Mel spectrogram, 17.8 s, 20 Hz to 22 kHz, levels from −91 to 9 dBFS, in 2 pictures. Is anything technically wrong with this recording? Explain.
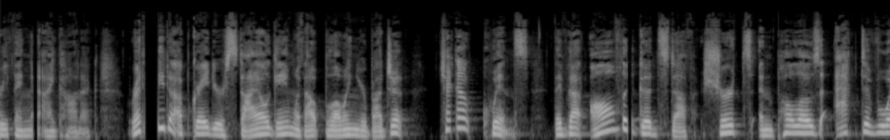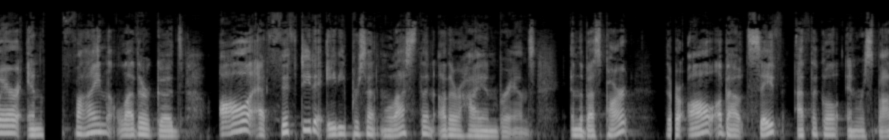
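Yes. The speech drops out abruptly five times: short holes of about 46 ms at 0.33, 6.27 and 15.60 s, and longer ones of 139 ms at 1.44 s and 186 ms at 9.33 s. This is a block of digital silence: the output buffer likely wasn't filled in time, so zeros were played with no fade. The repeated 46 ms length fits a 2048-sample block, and the longest gap fits an 8192-sample one.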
